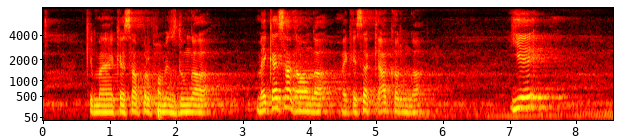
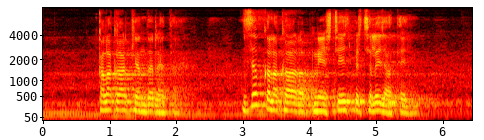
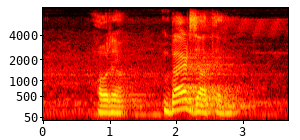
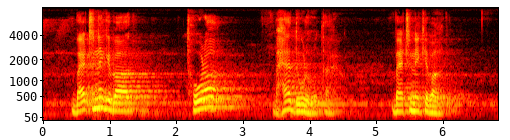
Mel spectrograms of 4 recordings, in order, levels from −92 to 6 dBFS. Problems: none marked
